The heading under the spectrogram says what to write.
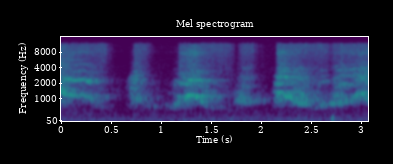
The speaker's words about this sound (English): Those are dogs. Which dog is that? I have no idea. That doesn't sound like the downstairs dogs. No. That sounds like a dog on the sidewalk. This is a neighboring dog. Having a fit. Goodness.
